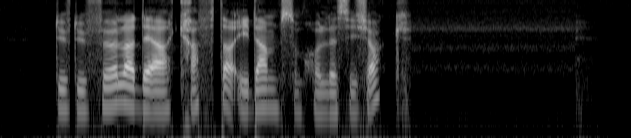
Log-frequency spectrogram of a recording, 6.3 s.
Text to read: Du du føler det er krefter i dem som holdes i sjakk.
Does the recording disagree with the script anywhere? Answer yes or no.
no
